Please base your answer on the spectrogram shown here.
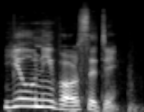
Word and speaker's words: university: So it's pronounced university.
